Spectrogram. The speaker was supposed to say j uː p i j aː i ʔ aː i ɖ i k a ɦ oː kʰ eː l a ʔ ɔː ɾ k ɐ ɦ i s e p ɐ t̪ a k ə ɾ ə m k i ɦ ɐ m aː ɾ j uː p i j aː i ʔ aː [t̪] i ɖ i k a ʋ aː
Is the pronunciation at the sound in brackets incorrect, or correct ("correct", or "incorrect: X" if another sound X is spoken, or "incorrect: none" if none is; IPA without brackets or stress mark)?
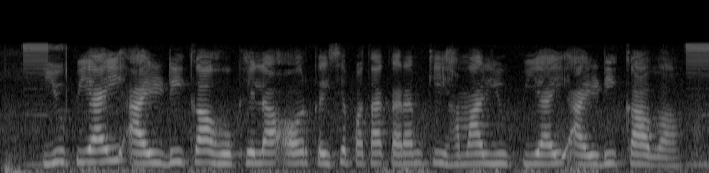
incorrect: none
